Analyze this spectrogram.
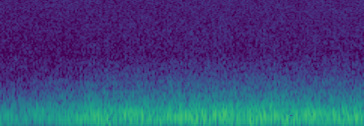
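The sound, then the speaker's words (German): Deep machinery rumble from the steel engine rooms of the Titanic running at full speed ahead: a dense, steady low roar that holds constant throughout with no break. “In den stählernen Katakomben der Titanic rollt der Donner der Maschinen.”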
